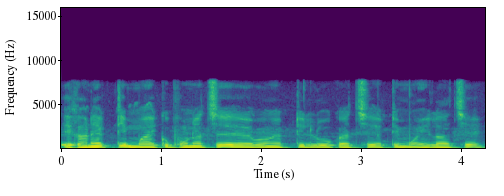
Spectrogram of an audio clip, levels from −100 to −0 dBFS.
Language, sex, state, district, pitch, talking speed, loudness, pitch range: Bengali, male, West Bengal, Jalpaiguri, 150 Hz, 155 wpm, -13 LUFS, 145-155 Hz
